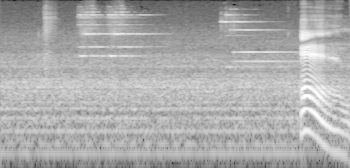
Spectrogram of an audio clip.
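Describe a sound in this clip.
A bright electronic chime rings as coins are collected.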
